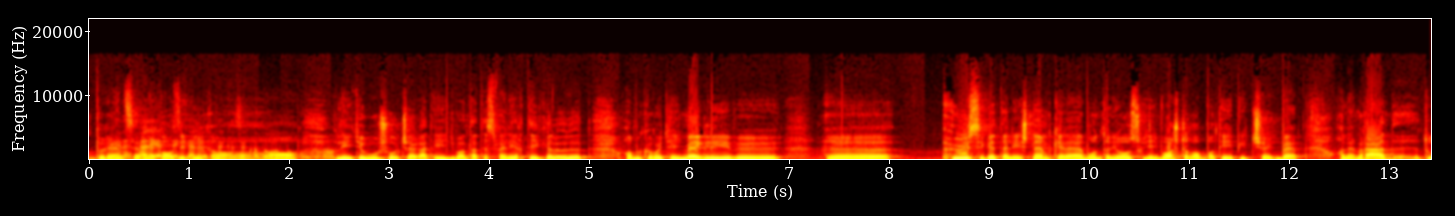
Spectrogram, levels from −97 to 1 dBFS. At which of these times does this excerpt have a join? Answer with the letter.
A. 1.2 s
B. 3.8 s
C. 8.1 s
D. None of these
D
